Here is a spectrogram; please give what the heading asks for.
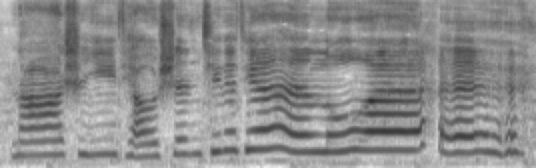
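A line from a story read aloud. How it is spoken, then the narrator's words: Loud singing. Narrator (Chinese): 小明啊大声唱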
